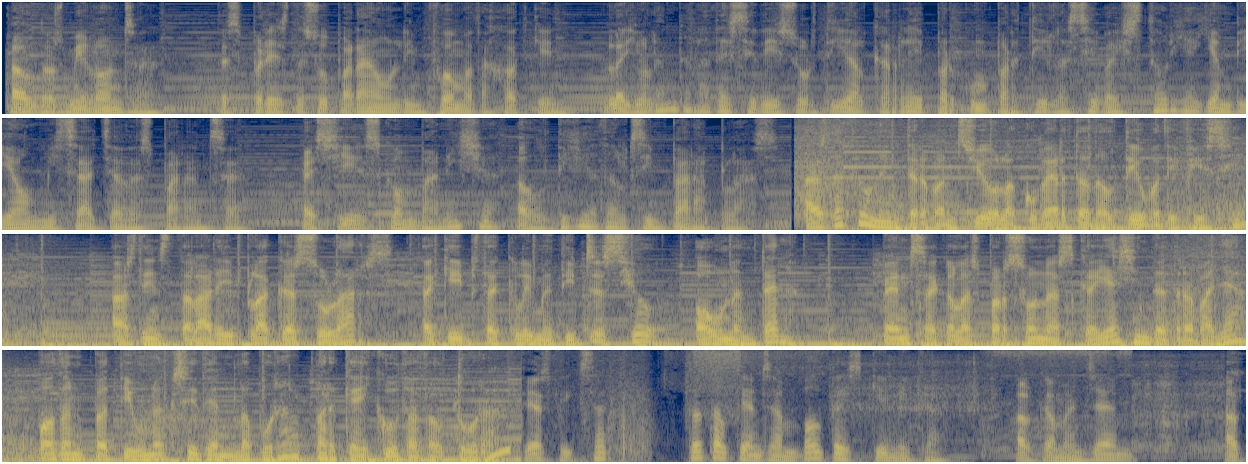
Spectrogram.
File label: catalan corporate videos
